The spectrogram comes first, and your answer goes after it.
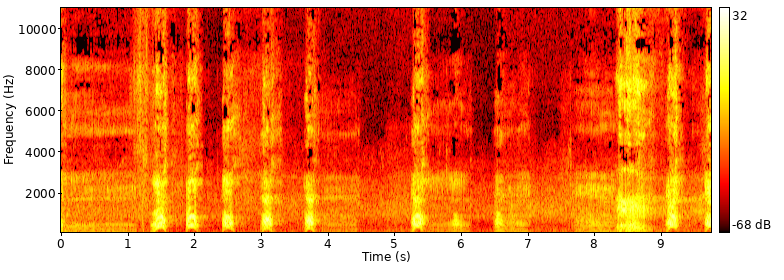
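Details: Keweenaw, a young male Norwegian Elkhound aged 10 months, in play at a fence: a run of five clipped barks, a pause, then more scattered barks mixed with throaty growling and a rough, noisy outburst near the end.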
